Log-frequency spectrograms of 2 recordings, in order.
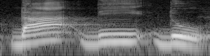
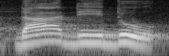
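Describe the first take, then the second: No difference in how they are said.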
